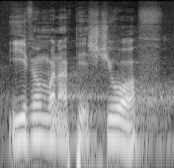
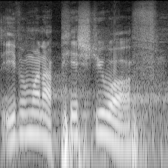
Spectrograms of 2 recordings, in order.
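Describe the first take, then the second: First: It is said in a plain, light voice. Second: It is said with a full, forceful voice.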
